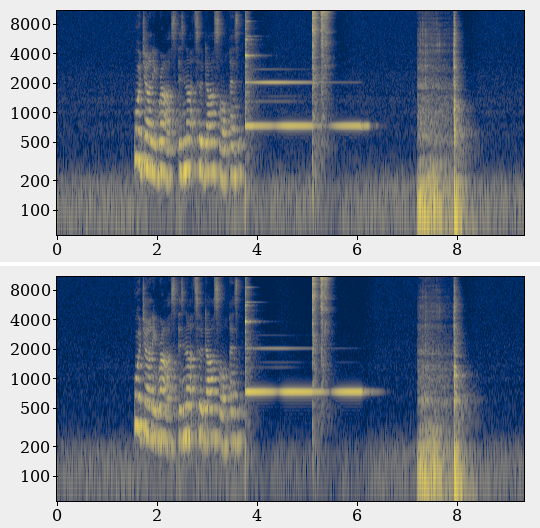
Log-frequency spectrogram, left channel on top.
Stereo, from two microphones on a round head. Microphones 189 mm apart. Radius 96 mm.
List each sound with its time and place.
1.6 s a woman speaking: 15° right (ahead or behind), 0.9 m
3.8 s a clink: 35° right (ahead or behind), 1.4 m
5.1 s a camera shutter: 70° right (ahead or behind), 3 m
7.2 s a drawer: 25° left (ahead or behind), 0.6 m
